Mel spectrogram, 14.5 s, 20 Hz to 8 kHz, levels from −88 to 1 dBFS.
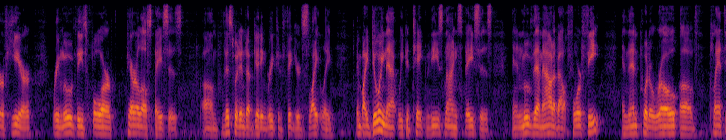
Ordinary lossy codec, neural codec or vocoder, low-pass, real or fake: Opus, 64 kbps; codec, 24 kHz, 3 kbps, HILCodec; 7.2 kHz; fake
